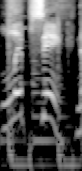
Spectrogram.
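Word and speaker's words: Lipps Inc.: Yeah, you call him Lip Sync, not Lips Incorporated. Lip Sync. Say it like that.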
